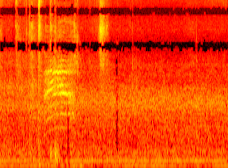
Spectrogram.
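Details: A pet cat, Baby Girl, pesters for food indoors while her dry-food bowl stays full; one clear, slightly falling meow, then quiet room tone.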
